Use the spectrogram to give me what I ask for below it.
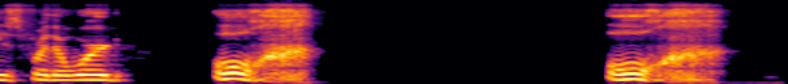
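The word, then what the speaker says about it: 'och: People ask me sometimes, how do I pronounce a stop at the beginning of a word? I haven't said anything. What do? The secret is you just close your throat.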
